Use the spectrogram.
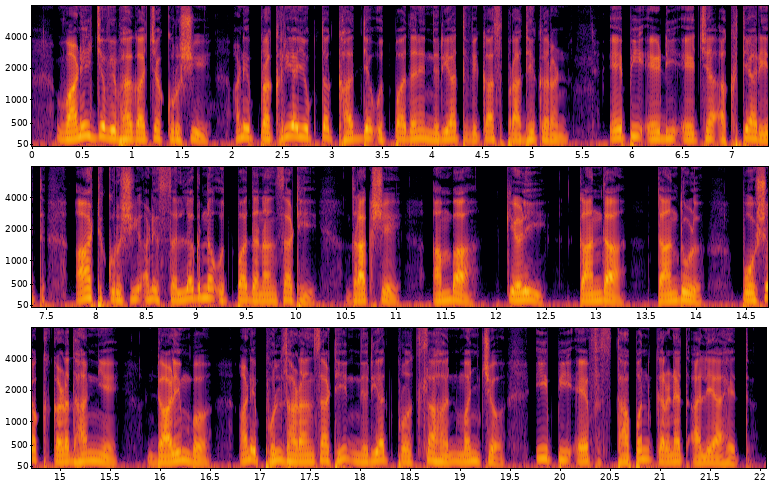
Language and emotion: Marathi, neutral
